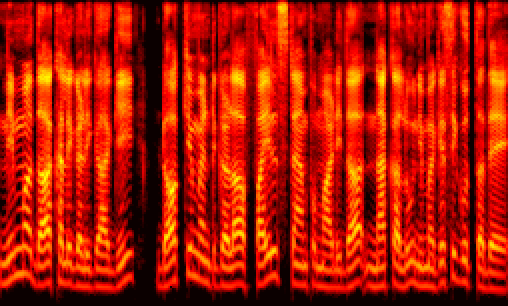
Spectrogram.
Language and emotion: Kannada, neutral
